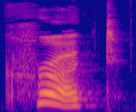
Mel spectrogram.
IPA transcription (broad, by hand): krʊkt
